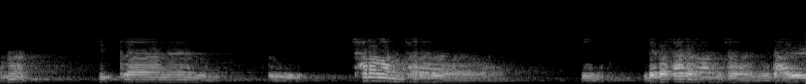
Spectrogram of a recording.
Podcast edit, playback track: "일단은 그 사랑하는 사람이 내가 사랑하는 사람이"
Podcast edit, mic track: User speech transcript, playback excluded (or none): none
